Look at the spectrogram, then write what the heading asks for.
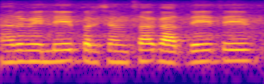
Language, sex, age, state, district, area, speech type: Punjabi, male, 18-30, Punjab, Mohali, rural, spontaneous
